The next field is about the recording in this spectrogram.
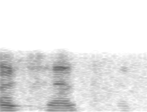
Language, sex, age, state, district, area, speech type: Odia, female, 45-60, Odisha, Sundergarh, rural, conversation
